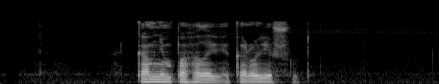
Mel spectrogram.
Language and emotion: Russian, neutral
